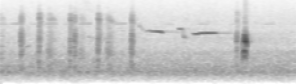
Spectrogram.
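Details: Southern Tchagras calling within dense Acacia: a quick series of soft, rhythmic harsh notes, then drawn-out thin whistles and one loud sharp click, faint overall against steady hiss.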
